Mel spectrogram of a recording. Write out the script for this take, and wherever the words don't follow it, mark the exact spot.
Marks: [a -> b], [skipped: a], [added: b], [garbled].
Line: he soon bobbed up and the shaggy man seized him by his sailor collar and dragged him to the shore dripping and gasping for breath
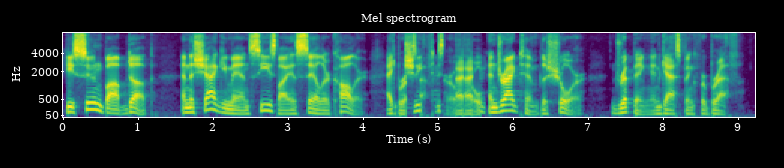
he soon bobbed up and the shaggy man seized [skipped: him] by his sailor collar [garbled] and dragged him [skipped: to] the shore dripping and gasping for breath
